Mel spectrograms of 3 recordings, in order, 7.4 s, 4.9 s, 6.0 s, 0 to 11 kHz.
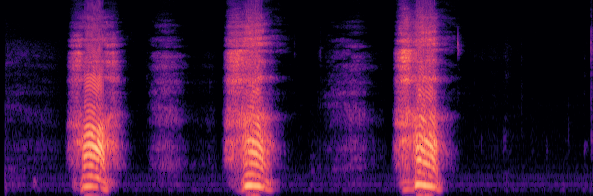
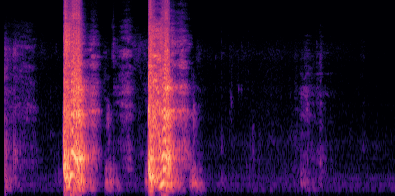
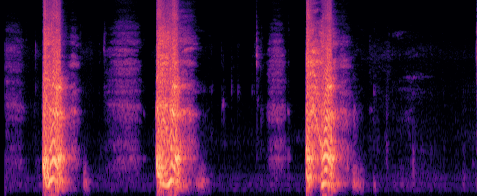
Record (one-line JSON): {"exhalation_length": "7.4 s", "exhalation_amplitude": 32768, "exhalation_signal_mean_std_ratio": 0.35, "cough_length": "4.9 s", "cough_amplitude": 32768, "cough_signal_mean_std_ratio": 0.33, "three_cough_length": "6.0 s", "three_cough_amplitude": 32768, "three_cough_signal_mean_std_ratio": 0.39, "survey_phase": "alpha (2021-03-01 to 2021-08-12)", "age": "65+", "gender": "Male", "wearing_mask": "No", "symptom_none": true, "smoker_status": "Ex-smoker", "respiratory_condition_asthma": false, "respiratory_condition_other": false, "recruitment_source": "REACT", "submission_delay": "5 days", "covid_test_result": "Negative", "covid_test_method": "RT-qPCR"}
